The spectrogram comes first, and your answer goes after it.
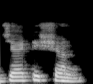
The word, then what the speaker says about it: jettison: यहाँ पर JE और TTI को जेटी पढ़ना है, जेटी, और SON का उच्चारण शन करते हैं, जेटिशन।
